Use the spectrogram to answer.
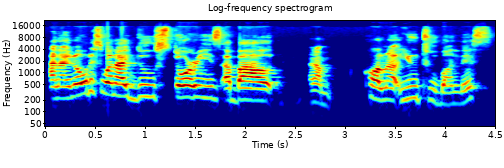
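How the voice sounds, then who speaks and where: A woman's voice: a little high, expressive, moderate pace. Chatty middle-aged woman from Jamaica. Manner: chatty, rambling, many restarts and fillers. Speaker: live stream host. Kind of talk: casual live chat.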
